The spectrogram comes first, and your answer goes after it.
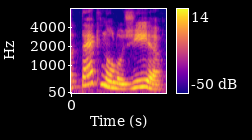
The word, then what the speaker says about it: tecnologia: Mas na palavra tecnologia, olha só, tecnol, que que acontece? A sílaba tônica é o G, tecnologia e não tec, tá certo?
